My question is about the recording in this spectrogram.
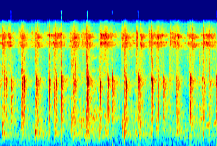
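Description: A small group clapping hands together in a steady quick rhythm, about four claps a second, in the manner of flamenco palmas keeping time for a song.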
